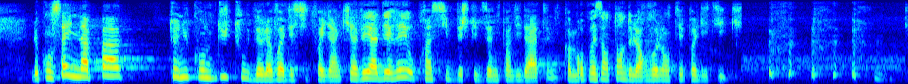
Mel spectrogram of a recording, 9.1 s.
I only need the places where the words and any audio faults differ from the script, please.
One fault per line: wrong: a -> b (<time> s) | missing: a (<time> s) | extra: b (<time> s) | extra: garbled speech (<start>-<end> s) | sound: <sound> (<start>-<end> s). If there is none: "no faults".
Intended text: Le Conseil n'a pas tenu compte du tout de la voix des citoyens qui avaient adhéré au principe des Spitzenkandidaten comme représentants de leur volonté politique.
sound: cough (7.7-8.9 s)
